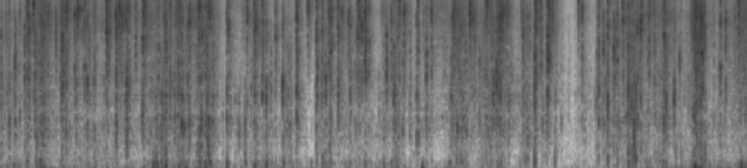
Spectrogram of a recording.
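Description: Clear plastic bubble wrap is crumpled by gloved hands and lowered toward a cutting mat. A dense, continuous crinkling and crackling runs throughout at a steady level, bright and full-range, with a sharper louder crackle near the end.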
